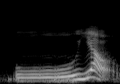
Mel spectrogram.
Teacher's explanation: we say 不要, which is 2nd tone, 4th tone. 2nd tone, 4th tone.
